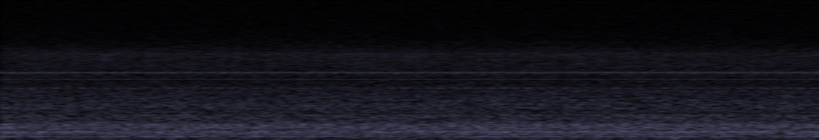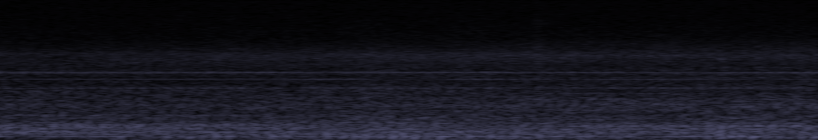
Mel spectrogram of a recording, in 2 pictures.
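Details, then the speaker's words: Fantastic Fan roof vent fan on lowest setting after install: smooth steady airy whoosh with faint constant tone, no rattle; running normally, not too noisy. "so if you sit here on the stable it's doing its job not too noisy"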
